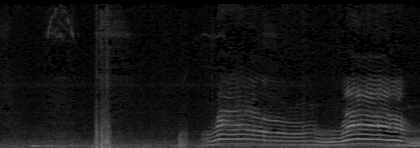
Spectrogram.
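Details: Angora mother cat nagging her naughty kittens to sleep quickly, cat and kittens talking together: two drawn-out harmonic meows, the second rising then falling, after a few faint clicks and knocks.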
